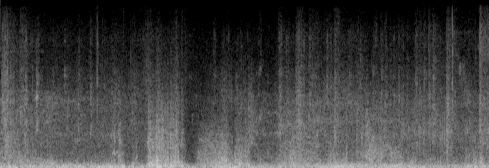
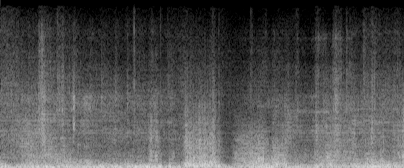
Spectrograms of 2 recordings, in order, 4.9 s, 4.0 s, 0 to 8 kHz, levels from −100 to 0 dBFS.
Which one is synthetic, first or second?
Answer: second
